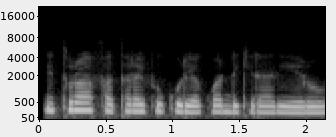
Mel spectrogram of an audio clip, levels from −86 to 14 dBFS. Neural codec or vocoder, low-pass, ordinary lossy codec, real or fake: none; 9.9 kHz; none; real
